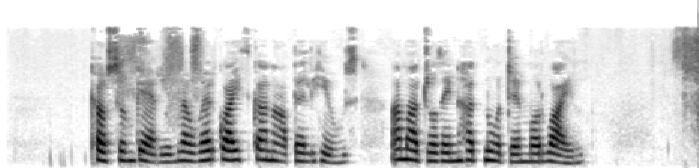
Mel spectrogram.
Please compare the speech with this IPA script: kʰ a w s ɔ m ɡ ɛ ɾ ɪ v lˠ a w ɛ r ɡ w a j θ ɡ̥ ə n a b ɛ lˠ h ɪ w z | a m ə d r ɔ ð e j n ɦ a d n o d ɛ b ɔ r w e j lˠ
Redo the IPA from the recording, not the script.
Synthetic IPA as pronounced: kʰ a w s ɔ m ɡ ɛ ɾ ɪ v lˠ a w ɛ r ɡ w a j θ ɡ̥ a n a b ɛ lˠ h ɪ w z | a m a d r ɔ ð e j n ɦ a d n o d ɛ m ɔ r w a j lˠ

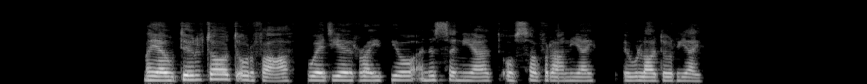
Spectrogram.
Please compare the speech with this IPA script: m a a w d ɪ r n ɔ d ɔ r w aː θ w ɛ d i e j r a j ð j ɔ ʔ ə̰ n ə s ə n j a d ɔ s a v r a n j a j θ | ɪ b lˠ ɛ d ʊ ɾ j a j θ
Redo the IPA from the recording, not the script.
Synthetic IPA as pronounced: m a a w d ɪ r d ɔ d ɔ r v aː θ w ɛ d i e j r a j ð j ɔ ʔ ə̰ n ə s ə n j a d ɔ s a v r a n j a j θ | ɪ w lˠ a d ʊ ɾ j a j θ

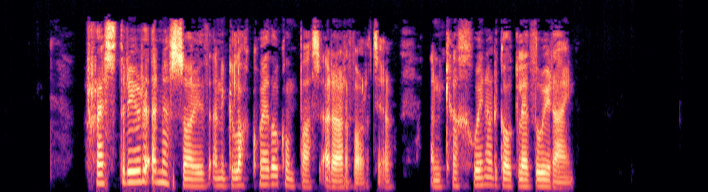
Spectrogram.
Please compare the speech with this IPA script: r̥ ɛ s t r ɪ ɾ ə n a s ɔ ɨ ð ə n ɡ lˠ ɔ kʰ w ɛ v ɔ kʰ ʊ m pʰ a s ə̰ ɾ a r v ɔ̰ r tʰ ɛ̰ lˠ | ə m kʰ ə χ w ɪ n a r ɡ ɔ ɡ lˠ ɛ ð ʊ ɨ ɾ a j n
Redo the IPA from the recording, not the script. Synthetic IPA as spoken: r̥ ɛ s t r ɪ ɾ ə n ə s ɔ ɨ ð ə n ɡ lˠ ɔ kʰ w ɛ ð ɔ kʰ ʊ m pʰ a s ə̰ ɾ a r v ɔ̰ r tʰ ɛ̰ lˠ | ə n kʰ ə χ w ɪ n a r ɡ ɔ ɡ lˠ ɛ ð ʊ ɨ ɾ a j n

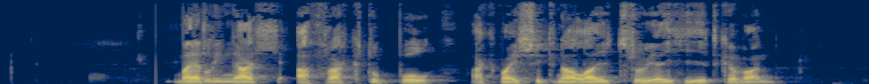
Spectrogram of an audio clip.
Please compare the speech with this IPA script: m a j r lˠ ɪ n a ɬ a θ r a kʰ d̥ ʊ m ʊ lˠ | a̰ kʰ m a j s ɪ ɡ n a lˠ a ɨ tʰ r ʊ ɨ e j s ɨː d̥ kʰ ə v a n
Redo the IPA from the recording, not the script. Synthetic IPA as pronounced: m a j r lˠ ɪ n a ɬ a θ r a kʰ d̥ ʊ b ʊ lˠ | a̰ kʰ m a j s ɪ ɡ n a lˠ a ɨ tʰ r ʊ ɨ e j h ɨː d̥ kʰ ə v a n

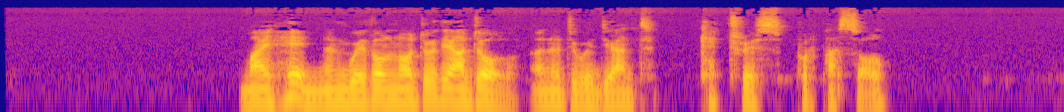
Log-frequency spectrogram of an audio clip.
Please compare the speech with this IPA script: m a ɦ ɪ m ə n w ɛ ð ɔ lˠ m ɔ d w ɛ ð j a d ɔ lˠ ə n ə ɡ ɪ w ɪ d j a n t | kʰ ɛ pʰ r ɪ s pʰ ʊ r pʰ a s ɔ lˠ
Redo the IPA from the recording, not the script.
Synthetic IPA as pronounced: m a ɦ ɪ n ə n w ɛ ð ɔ lˠ n ɔ d w ɛ ð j a d ɔ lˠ ə n ə d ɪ w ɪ d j a n t | kʰ ɛ tʰ r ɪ s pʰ ʊ r pʰ a s ɔ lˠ

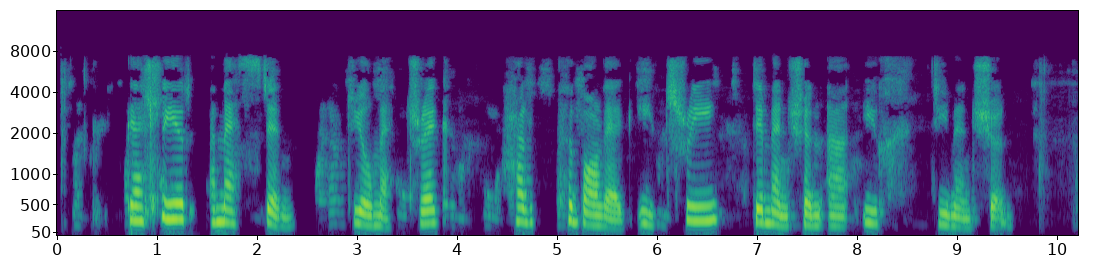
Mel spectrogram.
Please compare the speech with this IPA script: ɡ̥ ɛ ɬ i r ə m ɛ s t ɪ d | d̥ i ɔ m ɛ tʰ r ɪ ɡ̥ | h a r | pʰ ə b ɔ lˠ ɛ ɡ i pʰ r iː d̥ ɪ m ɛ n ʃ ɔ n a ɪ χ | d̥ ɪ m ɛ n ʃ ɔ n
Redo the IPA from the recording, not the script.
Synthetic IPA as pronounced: ɡ̥ ɛ ɬ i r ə m ɛ s t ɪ n | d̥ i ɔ m ɛ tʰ r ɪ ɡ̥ | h a r | pʰ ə b ɔ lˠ ɛ ɡ i tʰ r iː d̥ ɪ m ɛ n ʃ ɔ n a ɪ χ | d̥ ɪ m ɛ n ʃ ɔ n

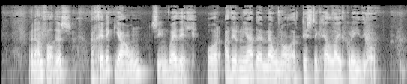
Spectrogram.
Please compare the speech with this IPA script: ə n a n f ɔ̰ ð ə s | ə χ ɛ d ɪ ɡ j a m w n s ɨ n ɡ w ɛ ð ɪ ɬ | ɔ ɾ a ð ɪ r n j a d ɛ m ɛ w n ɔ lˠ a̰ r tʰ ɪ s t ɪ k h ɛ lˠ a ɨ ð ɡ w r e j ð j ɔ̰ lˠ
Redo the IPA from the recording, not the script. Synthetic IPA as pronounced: ə n a n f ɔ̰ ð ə s | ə χ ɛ d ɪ ɡ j a w n s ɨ n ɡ w ɛ ð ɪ ɬ | ɔ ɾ a ð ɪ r n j a d ɛ m ɛ w n ɔ lˠ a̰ r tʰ ɪ s t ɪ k h ɛ lˠ a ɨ ð ɡ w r e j ð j ɔ̰ lˠ

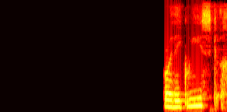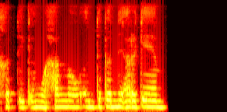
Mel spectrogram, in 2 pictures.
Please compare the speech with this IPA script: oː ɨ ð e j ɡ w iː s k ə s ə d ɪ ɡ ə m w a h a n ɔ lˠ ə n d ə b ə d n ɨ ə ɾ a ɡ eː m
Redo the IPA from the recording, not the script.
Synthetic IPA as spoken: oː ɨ ð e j ɡ w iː s k ə χ ə d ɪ ɡ ə n w a h a n ɔ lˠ ə n d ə b ə n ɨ a ɾ ə ɡ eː m

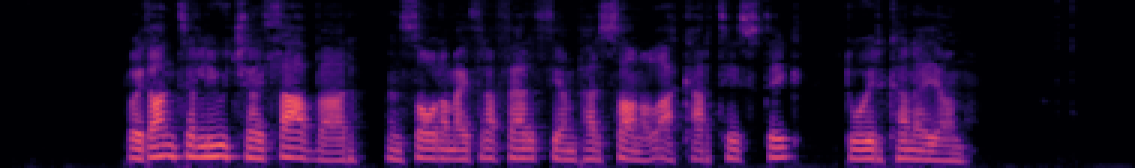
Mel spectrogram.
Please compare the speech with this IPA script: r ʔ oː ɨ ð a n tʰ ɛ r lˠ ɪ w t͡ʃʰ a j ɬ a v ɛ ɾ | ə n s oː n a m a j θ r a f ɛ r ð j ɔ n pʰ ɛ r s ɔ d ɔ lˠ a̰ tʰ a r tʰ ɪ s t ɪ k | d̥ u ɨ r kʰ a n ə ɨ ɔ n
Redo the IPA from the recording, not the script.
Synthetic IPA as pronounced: r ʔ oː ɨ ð a n tʰ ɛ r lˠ ɪ w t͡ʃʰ a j ɬ a v a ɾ | ə n s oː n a m a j θ r a f ɛ r θ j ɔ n pʰ ɛ r s ɔ n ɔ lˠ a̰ kʰ a r tʰ ɪ s t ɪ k | d̥ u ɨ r kʰ a n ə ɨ ɔ n

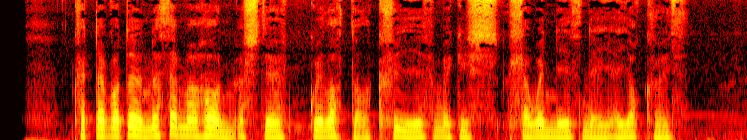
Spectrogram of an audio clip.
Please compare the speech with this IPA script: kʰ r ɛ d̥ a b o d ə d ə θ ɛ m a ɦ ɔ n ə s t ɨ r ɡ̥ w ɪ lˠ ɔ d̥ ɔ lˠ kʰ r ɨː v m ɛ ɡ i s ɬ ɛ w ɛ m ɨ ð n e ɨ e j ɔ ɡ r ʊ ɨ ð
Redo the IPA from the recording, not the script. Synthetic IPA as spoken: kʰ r ɛ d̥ a v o d ə n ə θ ɛ m a ɦ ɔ n ə s t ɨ r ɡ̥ w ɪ lˠ ɔ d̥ ɔ lˠ kʰ r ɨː v m ɛ ɡ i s ɬ a w ɛ n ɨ ð n e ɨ e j ɔ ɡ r ʊ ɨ ð

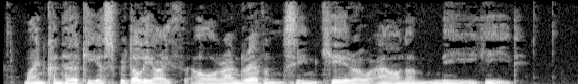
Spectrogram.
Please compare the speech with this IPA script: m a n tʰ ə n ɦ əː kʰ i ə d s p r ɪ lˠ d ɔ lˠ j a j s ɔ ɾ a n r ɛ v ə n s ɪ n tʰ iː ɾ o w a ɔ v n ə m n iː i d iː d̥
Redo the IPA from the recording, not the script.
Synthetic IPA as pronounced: m a n kʰ ə n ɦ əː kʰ i ə s p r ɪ d ɔ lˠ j a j θ ɔ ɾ a n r ɛ v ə n s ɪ n kʰ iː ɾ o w a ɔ n ə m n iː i ɡ iː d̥

